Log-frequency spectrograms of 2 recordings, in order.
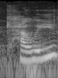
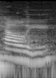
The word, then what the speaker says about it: Callie: Like California, Cali? Yeah, like California. Right. That's how you Right, pronounce Cali. it. Exactly. Everyone thinks my name is Kelly, like Kelly. Right. But Callie. Cali. California. Cali.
